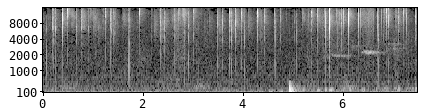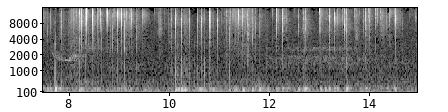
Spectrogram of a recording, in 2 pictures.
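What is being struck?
Small glass perfume bottle with metal cap.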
